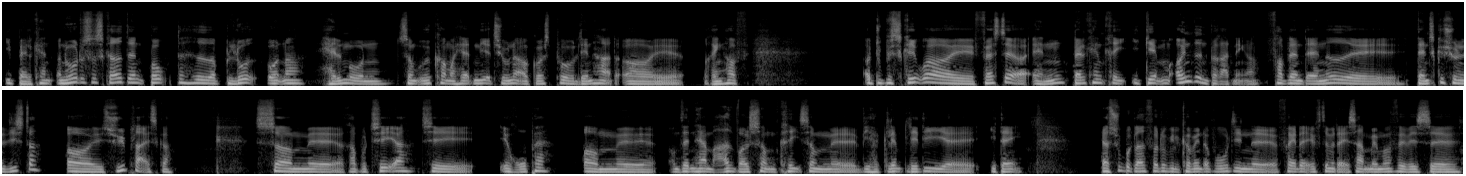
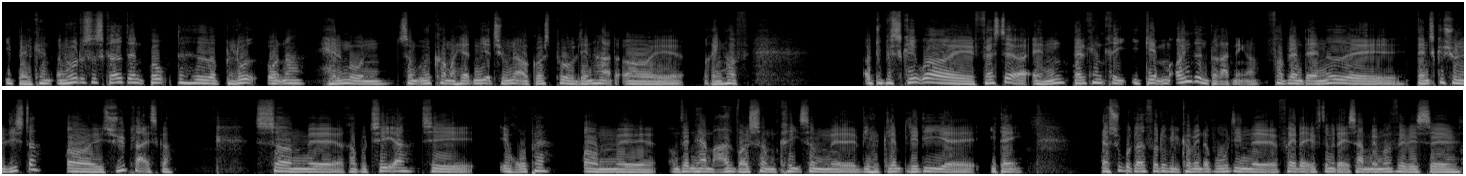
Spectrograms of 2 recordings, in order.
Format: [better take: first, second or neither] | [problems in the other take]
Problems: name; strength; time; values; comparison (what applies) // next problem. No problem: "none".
first | distortion; slight; 13% of the sound clipped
